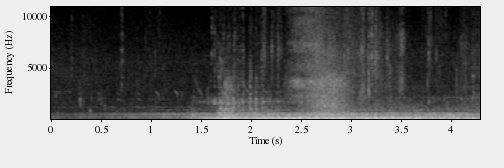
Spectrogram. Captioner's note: growling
